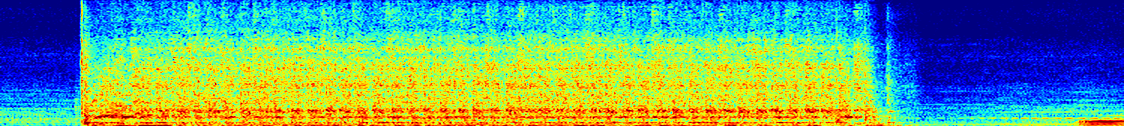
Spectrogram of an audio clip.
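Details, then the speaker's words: Fox-body Ford Mustang convertible with supercharger, rebuilt carburettor with uncertain float levels, quick fire-up after fuel squirt: catches and roars about five seconds then loses power and dies; won't keep running, carburettor problem suspected. "I don't know how many carburetor experts out there give me a message on that would you it's like a fires but it just doesn't wanna stay ru"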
